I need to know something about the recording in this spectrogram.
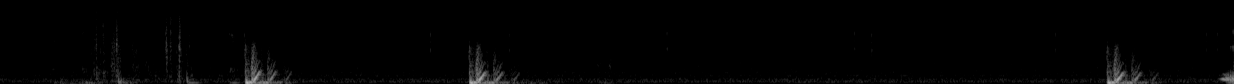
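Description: Short game menu clicks sound as items are moved.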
